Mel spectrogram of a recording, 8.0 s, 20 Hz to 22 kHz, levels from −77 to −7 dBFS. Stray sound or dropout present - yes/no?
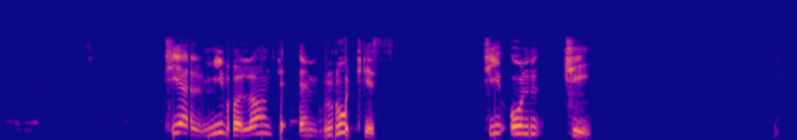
no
